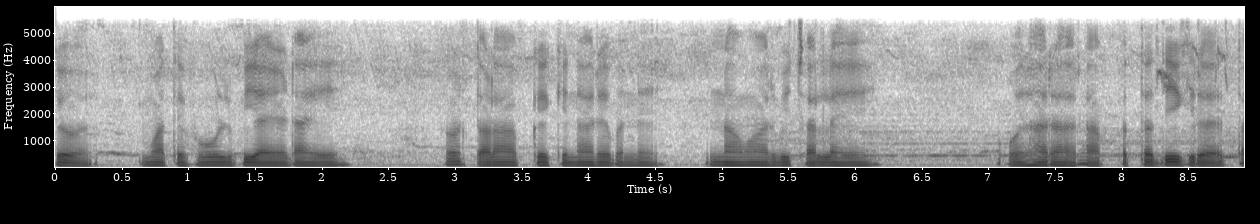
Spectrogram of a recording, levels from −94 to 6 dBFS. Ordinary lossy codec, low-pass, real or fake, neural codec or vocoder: none; 5.4 kHz; real; none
